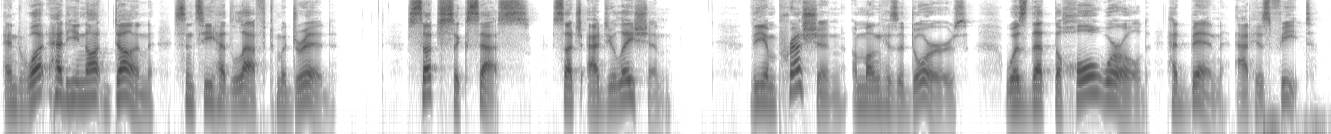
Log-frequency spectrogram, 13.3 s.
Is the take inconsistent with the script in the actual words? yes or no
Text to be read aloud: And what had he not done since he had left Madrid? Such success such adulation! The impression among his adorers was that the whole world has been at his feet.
yes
